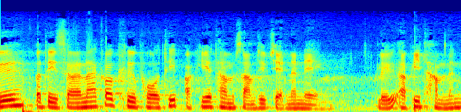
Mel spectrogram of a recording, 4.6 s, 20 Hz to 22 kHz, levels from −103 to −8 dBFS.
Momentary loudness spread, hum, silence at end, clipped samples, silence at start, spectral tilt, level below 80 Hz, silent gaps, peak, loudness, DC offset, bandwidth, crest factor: 7 LU; none; 0 s; under 0.1%; 0 s; -7.5 dB/octave; -42 dBFS; none; -4 dBFS; -20 LUFS; under 0.1%; 10.5 kHz; 16 dB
